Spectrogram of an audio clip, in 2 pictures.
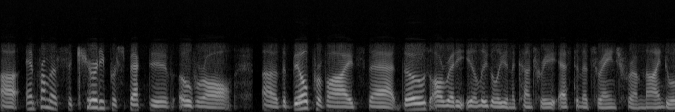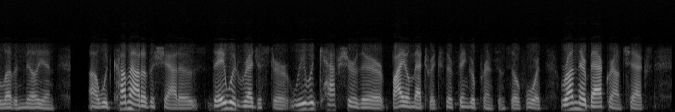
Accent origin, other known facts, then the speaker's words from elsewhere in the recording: New Mexico, United States; now in Arizona, United States; I grew up in New Mexico, so I really have spent most of my life on the border.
